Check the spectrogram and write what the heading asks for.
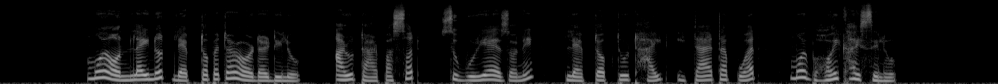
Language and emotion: Assamese, fearful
